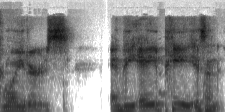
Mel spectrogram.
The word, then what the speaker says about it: Reuters: It's not It's It's not Ruters. No, it's Reuters.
